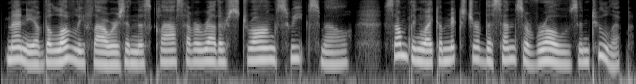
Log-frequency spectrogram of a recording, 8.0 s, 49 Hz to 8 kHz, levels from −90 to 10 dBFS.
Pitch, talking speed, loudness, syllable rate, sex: 195 Hz, 190 wpm, -18 LUFS, 4.7 syllables/s, female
